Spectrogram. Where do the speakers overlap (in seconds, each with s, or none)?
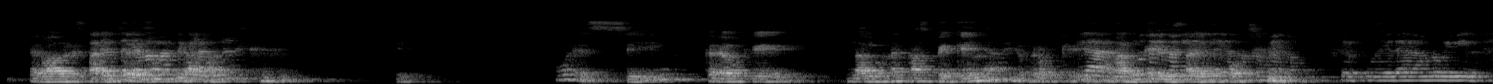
1.0 s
